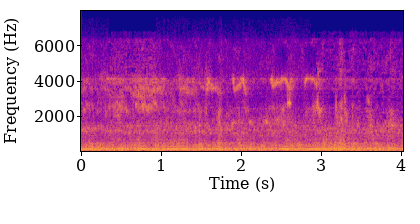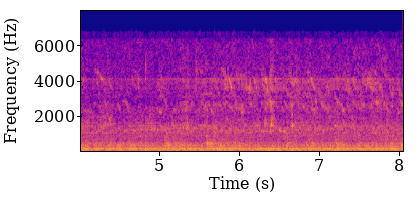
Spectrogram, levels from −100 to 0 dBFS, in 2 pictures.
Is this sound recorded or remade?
remade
